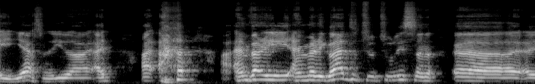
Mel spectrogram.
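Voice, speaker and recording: A woman with an Italian accent speaks at a fairly slow pace in a fairly low pitch, with ordinary pitch variation. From Italy, Bologna. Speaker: singer-songwriter. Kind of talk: casual chat. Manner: halting.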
